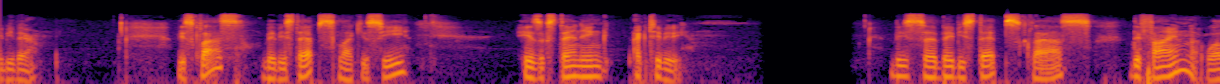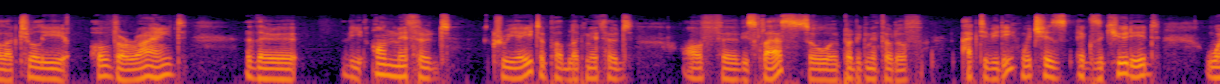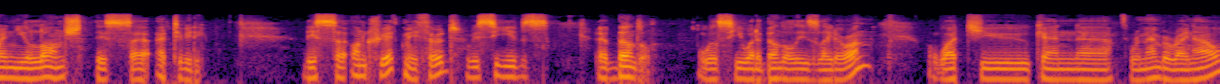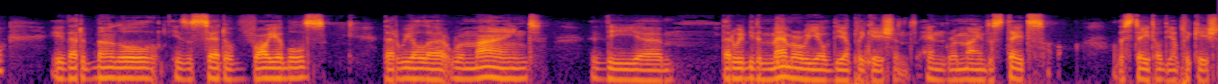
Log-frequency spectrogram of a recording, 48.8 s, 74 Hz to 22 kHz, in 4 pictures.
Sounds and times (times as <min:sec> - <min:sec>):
Speech: 0:00.0 - 0:00.6, 0:01.7 - 0:04.2, 0:05.2 - 0:07.0, 0:08.9 - 0:26.5, 0:27.4 - 0:48.7.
